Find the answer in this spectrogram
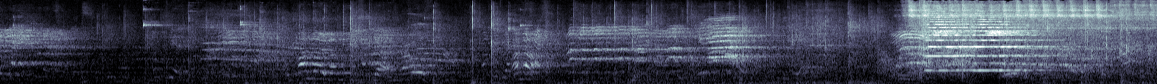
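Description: A handball bouncing on a sports hall floor during play, with scattered knocks from the ball and running players and the voices of players and spectators calling out in an echoing hall. A long, loud high-pitched call near the end is the loudest sound.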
